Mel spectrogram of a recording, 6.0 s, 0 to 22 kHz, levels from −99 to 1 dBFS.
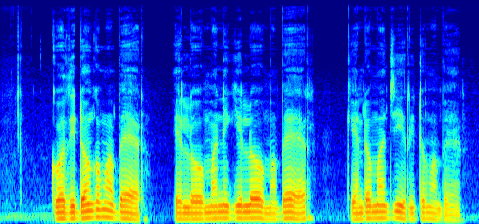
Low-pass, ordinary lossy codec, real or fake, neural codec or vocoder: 19.8 kHz; none; real; none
